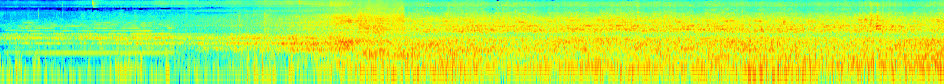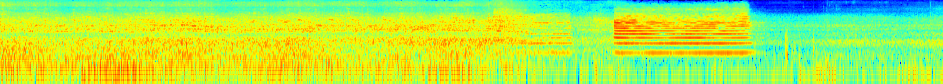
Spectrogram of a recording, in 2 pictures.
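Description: Locomotive horn sounds for about two seconds, then a train passes close by with a steady rush and clatter of wheels on the rails for about fifteen seconds. Near the end the horn sounds again: a short toot, then a longer blast of about two seconds.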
